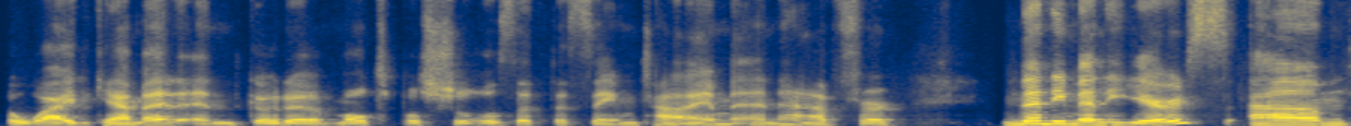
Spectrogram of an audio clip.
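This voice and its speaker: A woman from Texas speaking as a panelist, halting and filling her pauses. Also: lowish voice. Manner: hesitant, many pauses and fillers. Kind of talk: casual panel discussion.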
